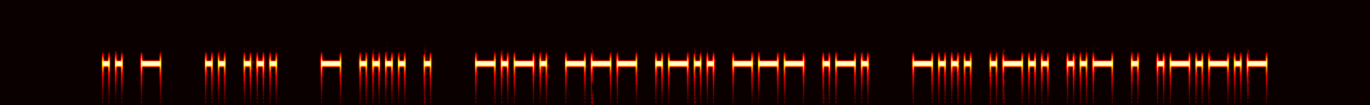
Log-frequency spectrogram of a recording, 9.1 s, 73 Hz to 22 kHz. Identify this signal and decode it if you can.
Morse code, heard as a keyed tone, about 28 wpm, 700 Hz. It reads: IT IS THE COLOR BLUE.
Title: Sentences from Top 1000 Words - Review Part 3 - 28wpm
